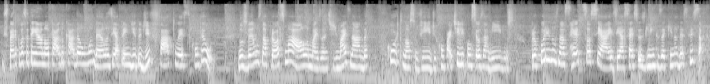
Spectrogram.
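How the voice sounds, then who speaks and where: A woman teacher giving a scripted grammar lesson, speaking clearly and stressing her example sentences. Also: high voice, normal speed, faint music behind.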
